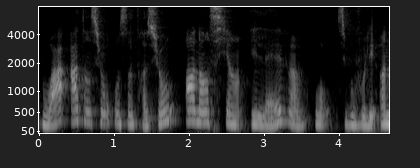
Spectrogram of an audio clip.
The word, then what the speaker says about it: élève: Donc, un ancien élève qui a été élevé. Antigo aluno. Explicação. Que foi aluno, qui a été élève. Pardon, qui a été élève, não é para ter élevé, a louca.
